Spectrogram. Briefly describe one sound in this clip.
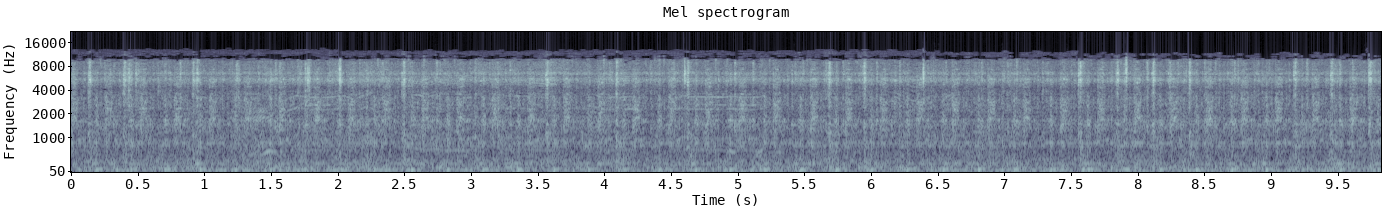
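A race car engine idles loudly with a rough, rumbling beat.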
